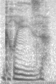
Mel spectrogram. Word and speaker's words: grise: Unless the noun that you are describing is feminine, then it's pronounced Grise. The S is pronounced as if it's the letter Z.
